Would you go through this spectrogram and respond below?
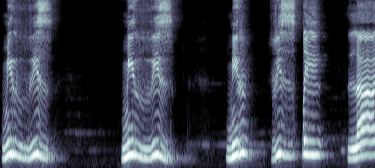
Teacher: نون نہیں پڑھیں گے, می کو سیدھا را سے ملا دیں گے اور را باریک پڑھیں گے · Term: ادغام بلا غنہ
